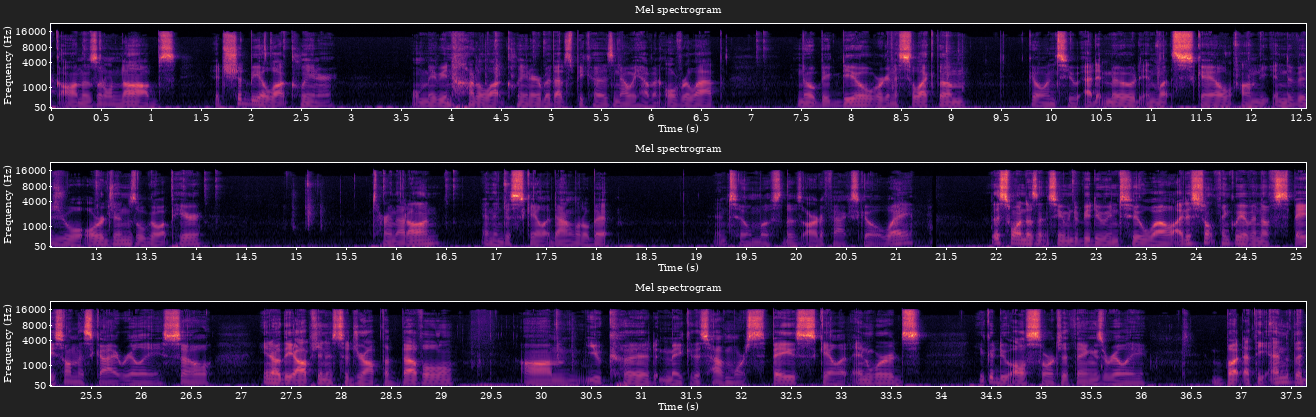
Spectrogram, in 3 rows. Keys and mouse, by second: 0.4 click, 2.5-3.8 drag, 4.0 shift+click, 8.4 shift+click, 11.0 a, 11.7 ., 13.7 click, 14.0-14.5 drag, 15.8-16.5 drag, 17.0 s, 21.9 click, 34.9-37.6 middle drag.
